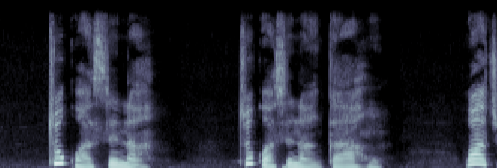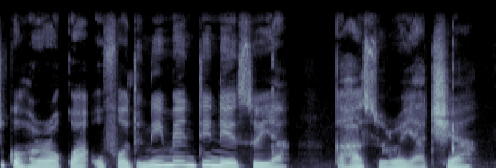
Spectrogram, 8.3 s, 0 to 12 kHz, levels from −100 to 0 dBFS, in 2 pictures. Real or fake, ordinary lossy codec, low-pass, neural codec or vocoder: real; none; 10.8 kHz; none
